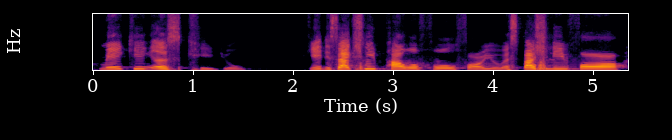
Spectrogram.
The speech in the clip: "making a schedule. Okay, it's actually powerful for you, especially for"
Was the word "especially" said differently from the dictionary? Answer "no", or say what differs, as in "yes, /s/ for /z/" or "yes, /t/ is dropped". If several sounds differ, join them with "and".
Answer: no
